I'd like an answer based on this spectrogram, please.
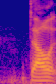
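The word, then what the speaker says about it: dalet: third letter gimble fourth letter is dull it dalit makes the sound of the letter D as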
